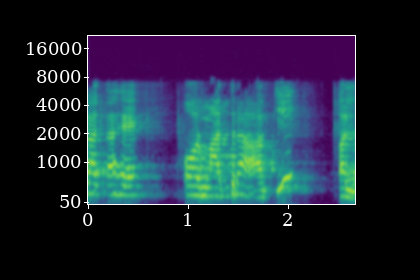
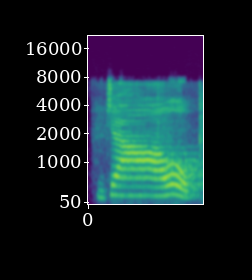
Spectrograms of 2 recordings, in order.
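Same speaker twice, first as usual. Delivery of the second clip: drawn out; 4 semitones lower, much slower than usual. Shown as a demonstration. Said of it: "जाओ किस तरह से इसमें".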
